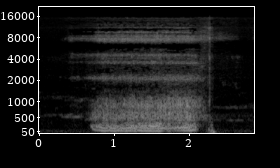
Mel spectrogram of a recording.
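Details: Person snoring: a single loud, rumbling inward snore lasting about a second and a half, then a short snort.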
